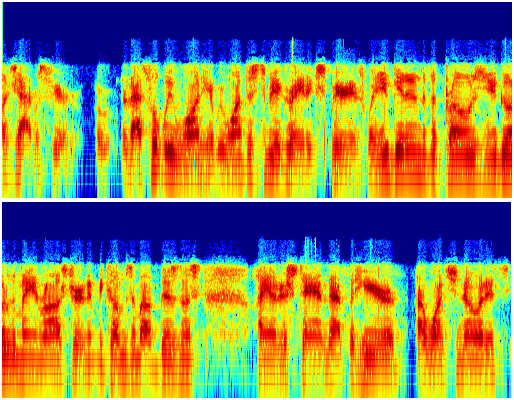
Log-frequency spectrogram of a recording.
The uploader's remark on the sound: NXT Takeover Halloween Havoc Media Conference Call. Speaks to media ahead of NXT Takeover Halloween Havoc!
